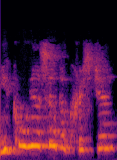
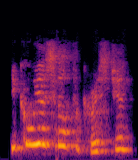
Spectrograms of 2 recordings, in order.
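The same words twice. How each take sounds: First: High sneering taunt from the devil; mock the believer as the accuser would; high, scornful accuser's question; accusing devil. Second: Very high, mocking accuser's challenge; preacher mimicking the devil's sneer, high and pointed; scornful devil. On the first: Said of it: "he comes in a different". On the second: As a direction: throw the question back as a taunt. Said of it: "he doesn't speak in the same way".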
